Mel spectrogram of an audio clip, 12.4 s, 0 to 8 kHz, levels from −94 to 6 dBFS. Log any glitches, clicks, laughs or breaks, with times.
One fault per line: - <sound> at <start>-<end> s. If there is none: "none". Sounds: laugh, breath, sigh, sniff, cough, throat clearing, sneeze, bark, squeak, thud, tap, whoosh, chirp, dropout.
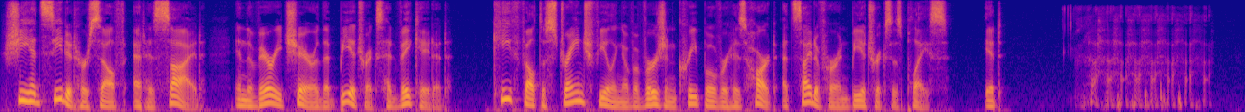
- laugh at 10.6-12.2 s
